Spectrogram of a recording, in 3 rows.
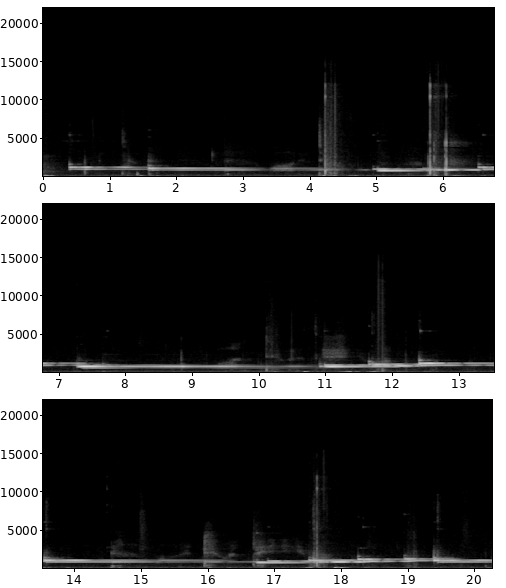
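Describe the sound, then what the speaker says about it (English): Handbell choir chimes ring out sustained, mellow tones in a slow melody, several notes overlapping and decaying gently, with occasional faint knocks and handling sounds between phrases. "So may we start and hear just the chimes at 37."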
